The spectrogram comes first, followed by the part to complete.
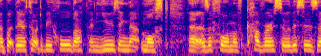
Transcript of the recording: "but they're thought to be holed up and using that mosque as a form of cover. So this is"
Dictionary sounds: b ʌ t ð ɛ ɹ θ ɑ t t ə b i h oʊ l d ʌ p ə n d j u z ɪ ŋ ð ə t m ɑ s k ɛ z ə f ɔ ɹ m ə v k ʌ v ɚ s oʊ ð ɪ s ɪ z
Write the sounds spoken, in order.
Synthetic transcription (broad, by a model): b ʌ t ð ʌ ɹ θ ɑ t t ə b i h oʊ l d ʌ p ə n j u z ɪ ŋ ð ə t m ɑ s k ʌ z ə f ɔ ɹ m ə v k ʌ v ɚ s oʊ ð ɪ s ɪ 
